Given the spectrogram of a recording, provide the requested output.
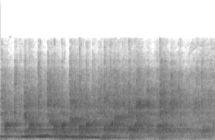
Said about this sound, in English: If you're married here, married people, why don't you just give a hand clap, married people?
